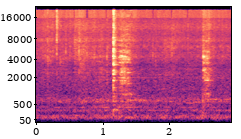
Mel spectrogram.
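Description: Fried rice being stirred in a hot pan, a continuous soft sizzle with a couple of brief scraping strokes, close but fairly quiet.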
